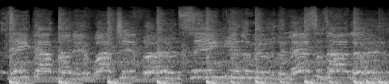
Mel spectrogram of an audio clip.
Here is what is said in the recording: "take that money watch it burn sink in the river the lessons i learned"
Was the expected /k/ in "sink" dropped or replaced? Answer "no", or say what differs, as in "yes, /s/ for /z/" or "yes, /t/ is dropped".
yes, /k/ is dropped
